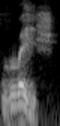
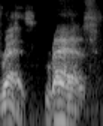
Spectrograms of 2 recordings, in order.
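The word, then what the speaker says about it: Ra's: Yeah, dude, no, like, because one of them's got a Boston accent, so he says Raish, but the other one's got like a California accent, so he says Raz.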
